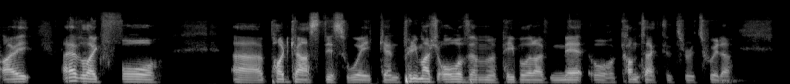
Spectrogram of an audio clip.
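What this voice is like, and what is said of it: Noticeable non-North American accent. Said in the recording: “you have an accent.”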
